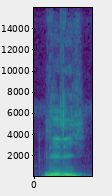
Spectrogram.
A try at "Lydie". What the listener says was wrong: Lydie, avec un D. Lydie.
